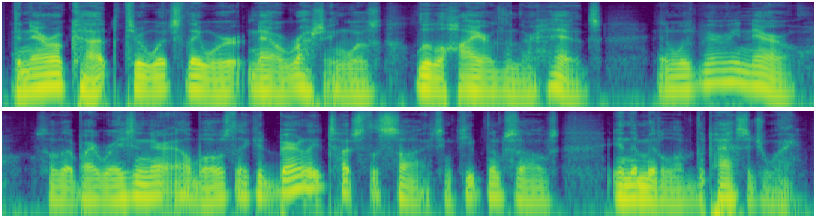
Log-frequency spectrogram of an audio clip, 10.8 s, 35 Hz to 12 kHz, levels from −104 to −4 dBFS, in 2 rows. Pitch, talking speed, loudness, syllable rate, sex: 95 Hz, 225 wpm, -20 LUFS, 6.2 syllables/s, male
